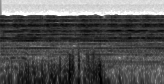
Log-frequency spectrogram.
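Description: Russian Orthodox church bells ringing, their overlapping tones hanging on steadily, under a low rumble on the microphone that peaks in a thump about one and a half seconds in.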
